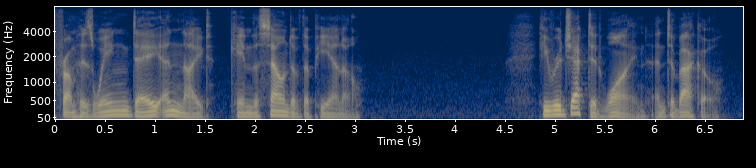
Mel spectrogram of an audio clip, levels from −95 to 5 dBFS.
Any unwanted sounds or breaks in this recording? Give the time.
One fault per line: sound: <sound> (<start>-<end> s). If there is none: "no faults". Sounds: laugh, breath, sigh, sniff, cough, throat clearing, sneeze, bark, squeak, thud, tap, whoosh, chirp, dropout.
no faults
